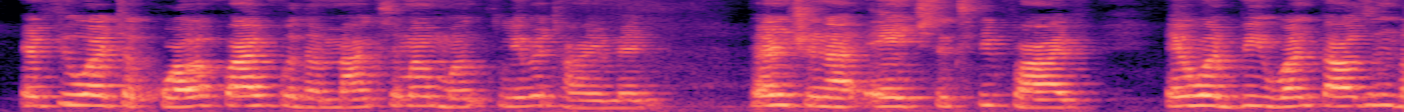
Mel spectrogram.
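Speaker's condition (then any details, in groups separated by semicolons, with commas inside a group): No condition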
